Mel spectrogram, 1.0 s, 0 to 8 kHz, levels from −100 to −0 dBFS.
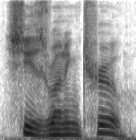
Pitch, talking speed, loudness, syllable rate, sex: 125 Hz, 235 wpm, -15 LUFS, 5.5 syllables/s, male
